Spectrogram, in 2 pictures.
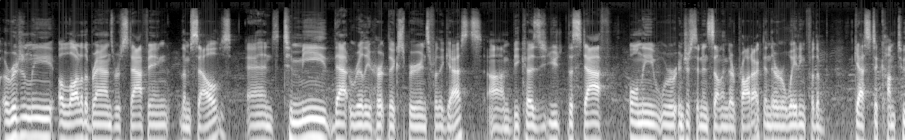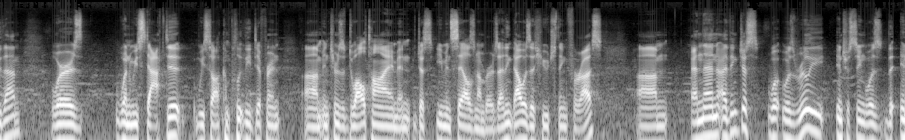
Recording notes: This episode was recorded in front of a live audience at the ICSC New York Deal Making conference.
